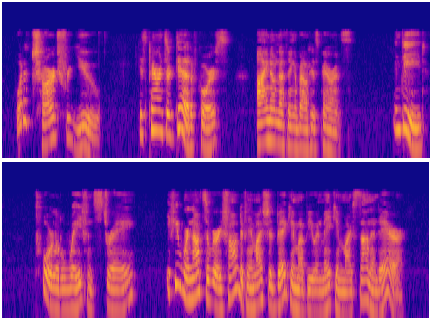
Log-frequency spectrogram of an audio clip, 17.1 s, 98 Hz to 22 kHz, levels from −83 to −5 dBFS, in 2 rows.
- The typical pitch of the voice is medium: Yes, medium, 155 Hz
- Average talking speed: Yes, average, 170 wpm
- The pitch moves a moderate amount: No, wide, 6.9 semitones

